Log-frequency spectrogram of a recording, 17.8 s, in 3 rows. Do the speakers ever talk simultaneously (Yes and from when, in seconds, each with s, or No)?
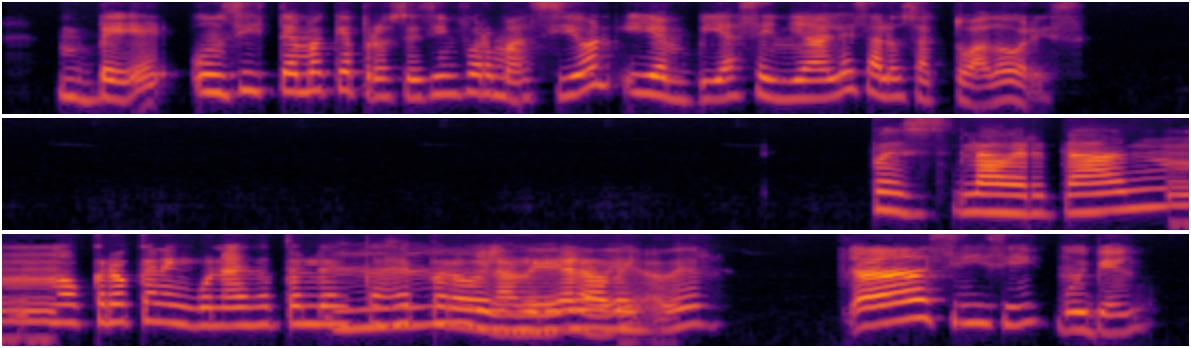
Yes, from 13.5 s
